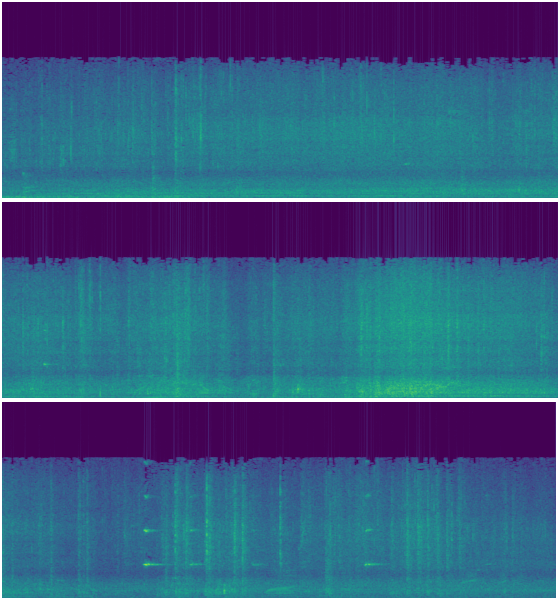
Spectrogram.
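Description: Nissan Xterra's engine working as the SUV crawls over a stumpy off-road trail, swelling to a louder surge about twelve seconds in as it powers up the obstacle. Short, repeated squeaks from the truck follow near the end.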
